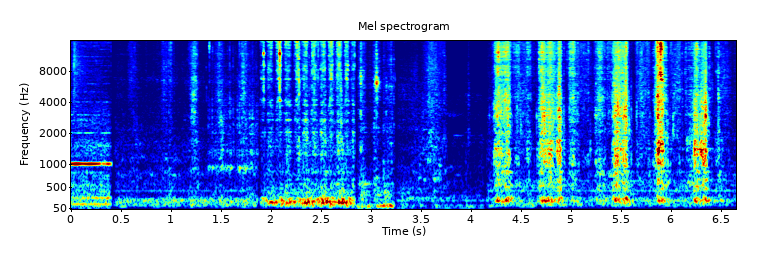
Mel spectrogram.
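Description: Drain snake cable scraping and rubbing against the pipe as gloved hands feed it into a kitchen sink drain, with a quick run of sharp scrapes in the second half.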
